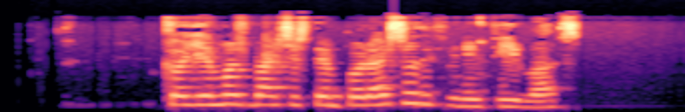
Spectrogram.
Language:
Galician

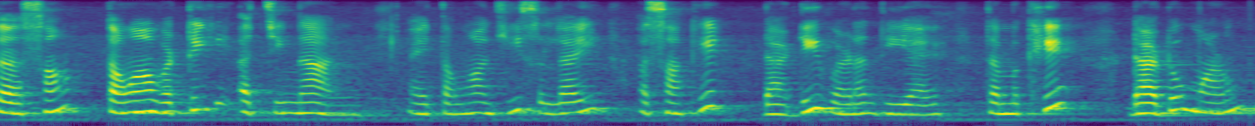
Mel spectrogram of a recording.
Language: Sindhi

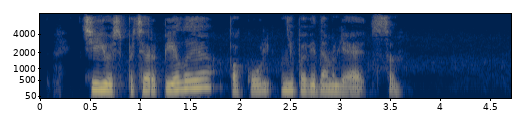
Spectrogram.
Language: Belarusian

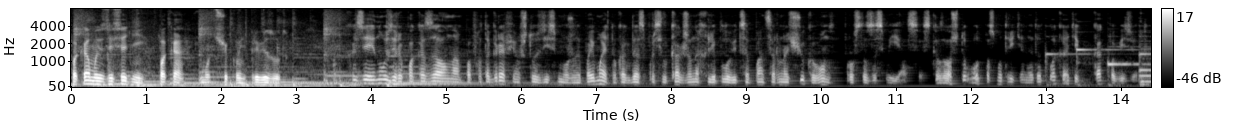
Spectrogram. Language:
Russian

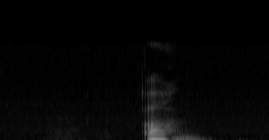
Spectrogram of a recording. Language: Norwegian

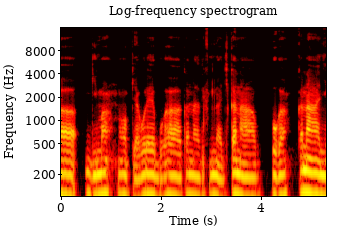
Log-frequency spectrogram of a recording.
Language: Kikuyu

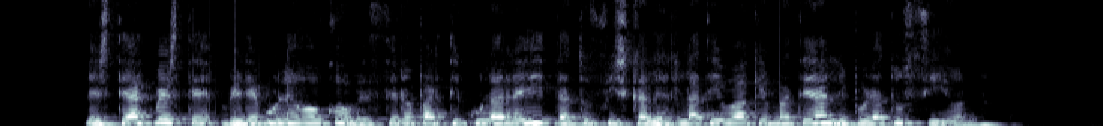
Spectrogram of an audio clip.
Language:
Basque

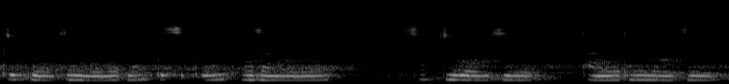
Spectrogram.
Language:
Bodo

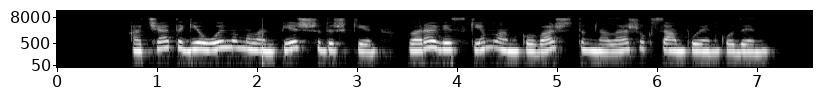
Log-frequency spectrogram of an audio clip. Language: Mari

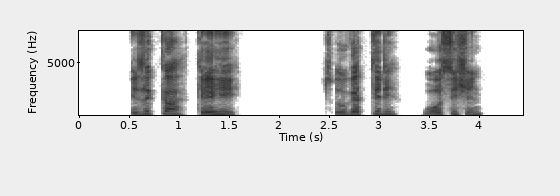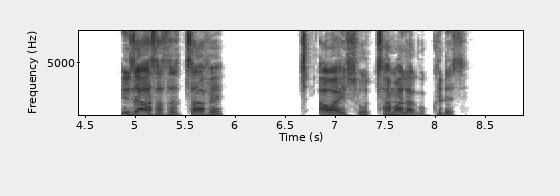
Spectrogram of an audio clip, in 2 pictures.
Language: Gamo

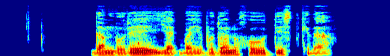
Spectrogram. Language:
Hazaragi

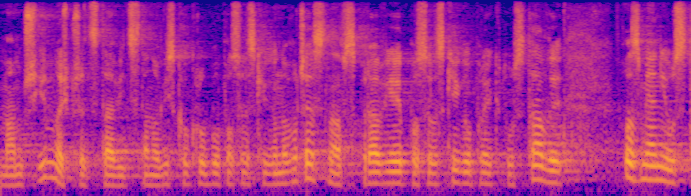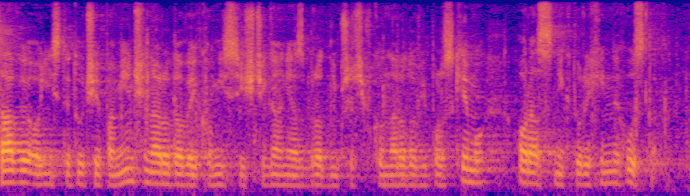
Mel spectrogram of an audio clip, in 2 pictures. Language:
Polish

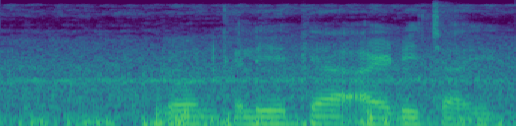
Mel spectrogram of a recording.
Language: Bhojpuri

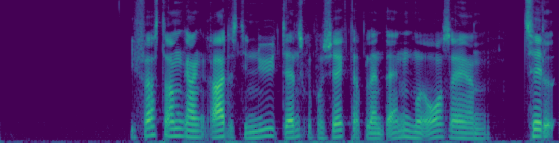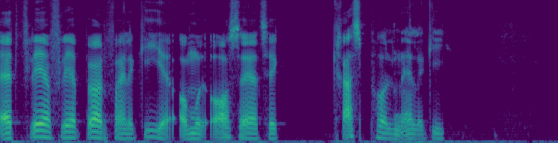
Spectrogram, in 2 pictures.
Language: Danish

